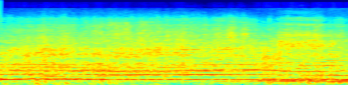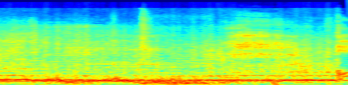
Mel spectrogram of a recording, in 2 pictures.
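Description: Six stock cars roar around Park Jefferson Speedway in a heat race, a loud, continuous engine drone with rising and falling revs and tire noise, close and unbroken.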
